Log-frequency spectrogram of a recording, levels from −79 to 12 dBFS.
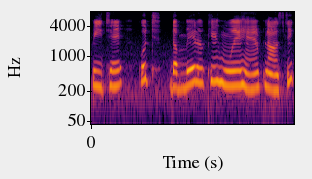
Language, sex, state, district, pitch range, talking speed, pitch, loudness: Hindi, female, Punjab, Pathankot, 240-290 Hz, 120 wpm, 255 Hz, -14 LUFS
